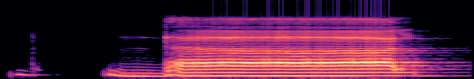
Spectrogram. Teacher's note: اوپر کے دانتوں کے پیچھے حصے کے اوپر آپ زبان کو لگائیں گے اور آپ اس حرف کو ادا کریں گے.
